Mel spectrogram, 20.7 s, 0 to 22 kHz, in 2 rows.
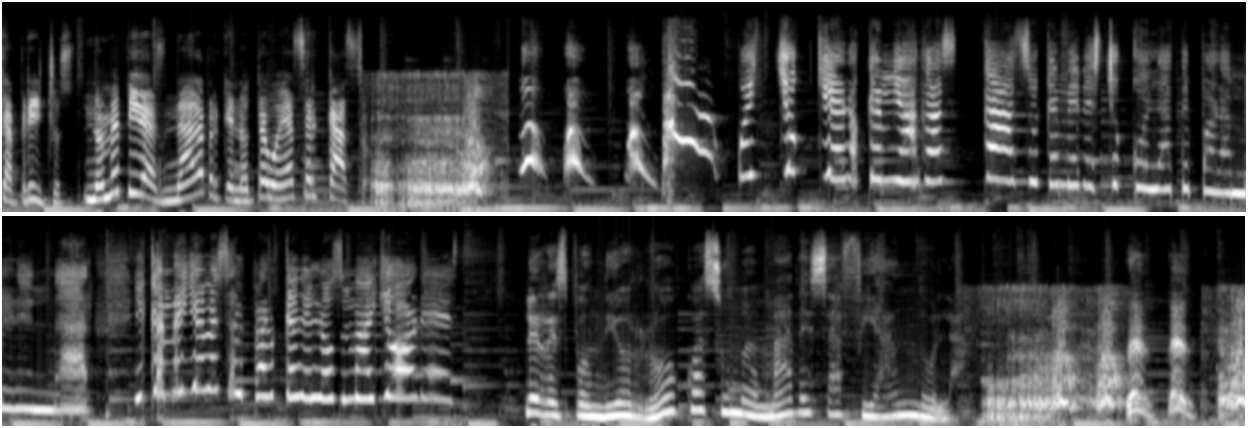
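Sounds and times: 
speech: 0.0s - 4.1s, 11.6s - 20.7s
steady low rhythmic backing: 0.0s - 20.7s
small dog barking and whimpering: 3.8s - 6.0s, 19.1s - 20.7s.

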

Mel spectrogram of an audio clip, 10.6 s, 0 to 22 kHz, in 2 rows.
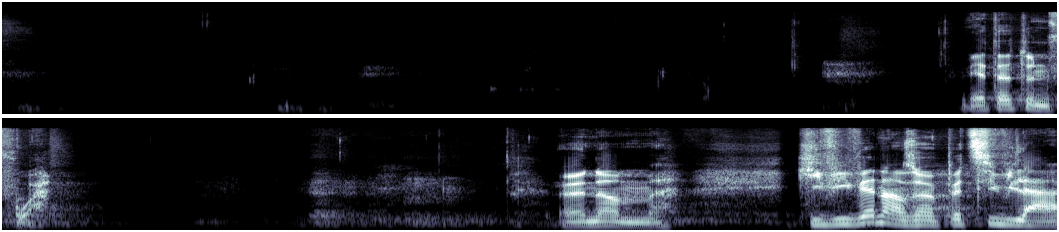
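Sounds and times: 
speaker taking a small sip of drink: 1.1s - 4.8s
speech: 4.8s - 5.7s, 8.1s - 10.5s.

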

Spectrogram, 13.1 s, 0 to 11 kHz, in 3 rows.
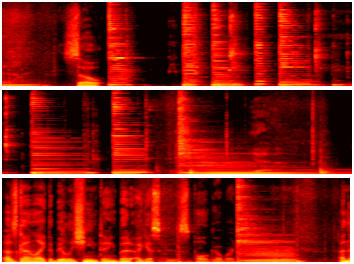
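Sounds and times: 
new acoustic guitar playing a solo passage: 0.0s - 9.0s, 11.7s - 13.0s
speech: 0.8s - 1.4s, 8.8s - 13.0s
sharply plucked, ringing acoustic guitar notes: 1.3s - 8.9s, 11.7s - 12.6s
sustained strummed acoustic guitar chord: 2.3s - 8.8s, 11.7s - 12.6s.

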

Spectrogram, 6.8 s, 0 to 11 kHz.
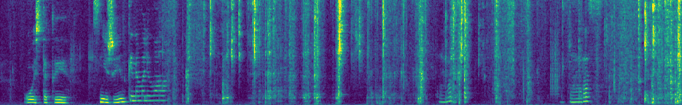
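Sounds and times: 
speech: 0.3s - 1.6s
parcel packaging crinkling and ripping as it is torn open: 1.6s - 6.8s.

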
